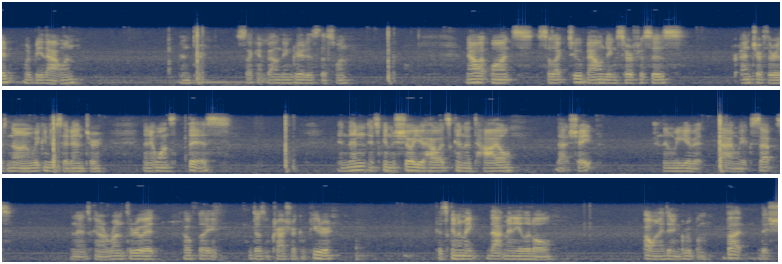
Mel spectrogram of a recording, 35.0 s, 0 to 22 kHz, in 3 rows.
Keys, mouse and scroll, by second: 2.8 Return, 4.7 click, 5.7 Return, 14.3 click, 15.9 Return, 32.0 click.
